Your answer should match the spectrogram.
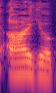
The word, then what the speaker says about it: Arjo: I'm um, the guy who's I guess is my supervisor is a, is um, a Dutchman called um, Ayo um, Klamer. – Ar- Arjo. – Arjo. That was say uh, how do you say Arjo in Dutch? Is it A R G O? Yeah, Arjo. Arjo.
